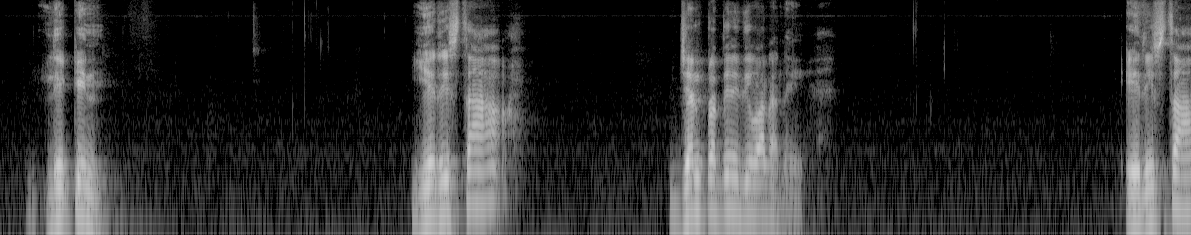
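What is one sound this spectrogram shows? An elderly man speaks calmly in short bursts into a close microphone, with pauses between phrases.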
